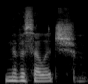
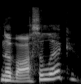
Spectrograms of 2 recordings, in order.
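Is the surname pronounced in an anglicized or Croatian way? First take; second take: Croatian; anglicized. First: The surname is pronounced in a Croatian way. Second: The surname is pronounced in an anglicized way. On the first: The speaker calls it right. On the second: The speaker calls it wrong.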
